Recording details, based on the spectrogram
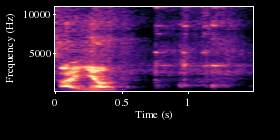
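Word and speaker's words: עין: Is ayan. That's how you say that, ayan.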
